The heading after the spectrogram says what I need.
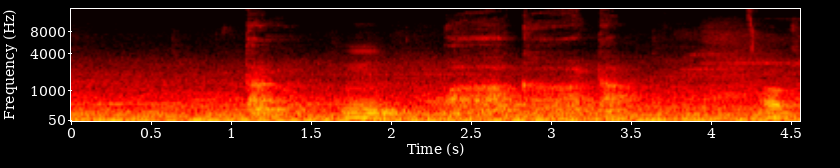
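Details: Man before voice therapy with severe hoarse voice from vocal fold paralysis, voice lost suddenly; near-aphonic whispery voice (vocal fold paralysis).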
